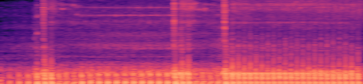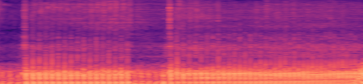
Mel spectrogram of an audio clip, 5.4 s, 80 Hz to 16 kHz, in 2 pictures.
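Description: A Motovox minibike with a Predator 212 engine roars close by on a top-speed run, its single-cylinder engine revving hard and hammering steadily, with brief dips at a few moments as the throttle changes.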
